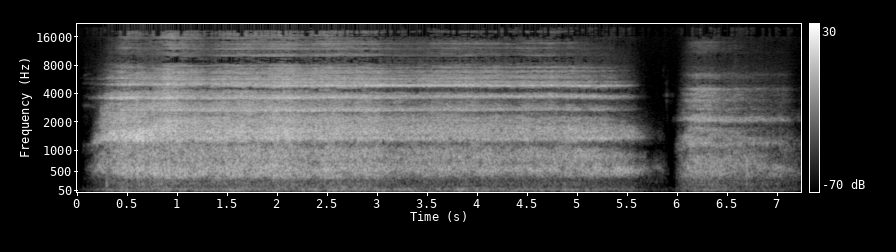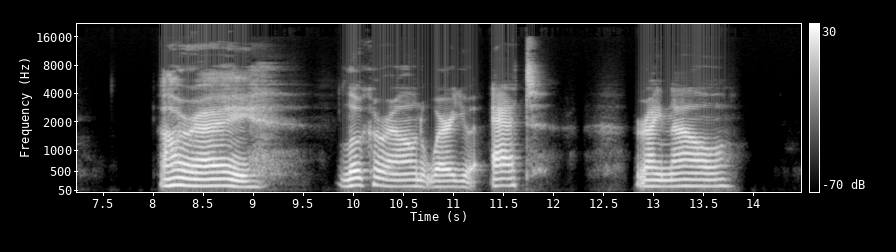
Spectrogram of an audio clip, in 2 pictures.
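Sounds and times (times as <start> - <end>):
deep breath in and out: 0.1 - 7.3, 12.3 - 12.8
speech: 8.1 - 9.1, 10.0 - 12.0, 12.8 - 13.8.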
